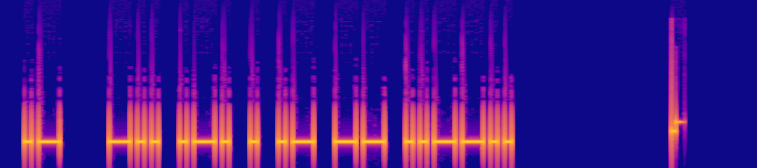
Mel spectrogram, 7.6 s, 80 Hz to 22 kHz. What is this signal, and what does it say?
Morse code, heard as a keyed tone, about 17 wpm, 700 Hz. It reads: A DREAM?
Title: Sentences from Top 1500 Words 17wpm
